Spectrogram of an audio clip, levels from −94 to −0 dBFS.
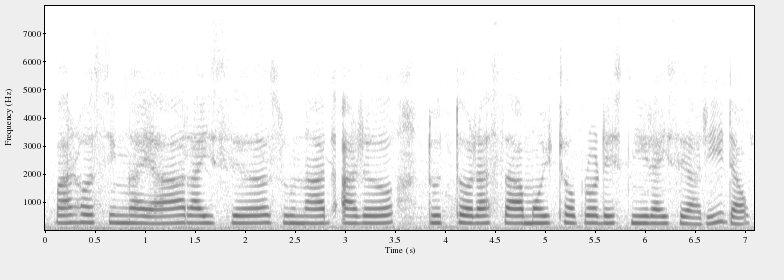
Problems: constant background noise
